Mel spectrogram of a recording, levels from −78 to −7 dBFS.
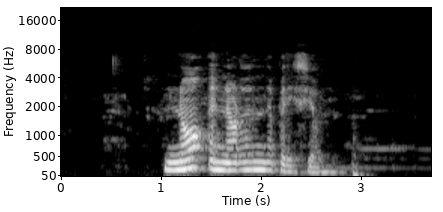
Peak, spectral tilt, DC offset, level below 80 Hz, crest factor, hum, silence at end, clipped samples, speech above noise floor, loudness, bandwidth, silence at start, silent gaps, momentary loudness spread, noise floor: -2 dBFS; -6.5 dB/octave; under 0.1%; -46 dBFS; 20 dB; none; 0.7 s; under 0.1%; 41 dB; -18 LUFS; 7.6 kHz; 1.05 s; none; 22 LU; -59 dBFS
